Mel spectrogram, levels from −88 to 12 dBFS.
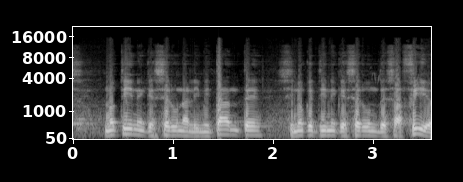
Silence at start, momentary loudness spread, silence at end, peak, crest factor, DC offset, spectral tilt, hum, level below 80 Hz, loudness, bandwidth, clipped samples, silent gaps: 0 s; 4 LU; 0 s; 0 dBFS; 14 dB; under 0.1%; -6 dB/octave; none; -54 dBFS; -14 LUFS; 13 kHz; under 0.1%; none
